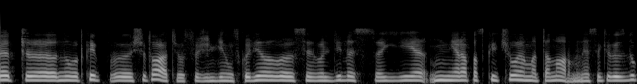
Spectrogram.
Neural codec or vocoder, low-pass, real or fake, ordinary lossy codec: codec, 16 kHz, 1 kbps, FunCodec, trained on Chinese and English, 50 frames a second; 5.4 kHz; fake; MP3, 32 kbps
